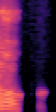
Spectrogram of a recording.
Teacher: the L doesn't sound in that word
